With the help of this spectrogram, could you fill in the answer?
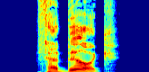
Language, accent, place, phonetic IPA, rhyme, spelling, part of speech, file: German, Germany, Berlin, [fɛɐ̯ˈbɪʁk], -ɪʁk, verbirg, verb, De-verbirg.ogg
- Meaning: singular imperative of verbergen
